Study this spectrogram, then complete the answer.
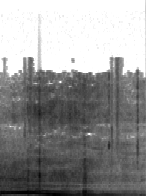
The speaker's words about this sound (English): Here comes the bike again.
